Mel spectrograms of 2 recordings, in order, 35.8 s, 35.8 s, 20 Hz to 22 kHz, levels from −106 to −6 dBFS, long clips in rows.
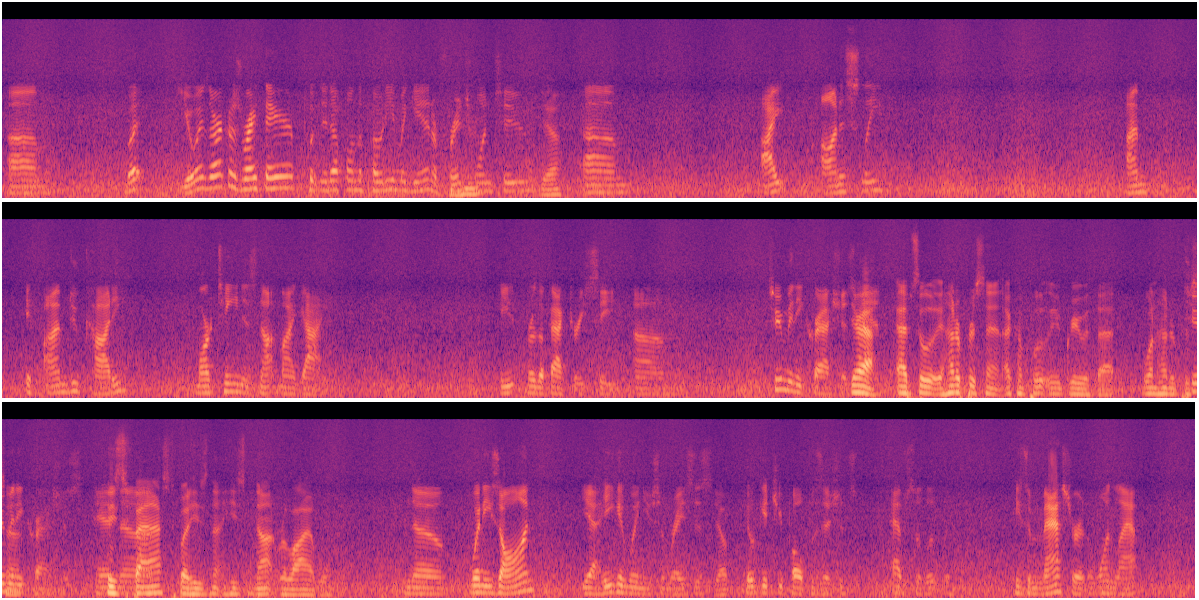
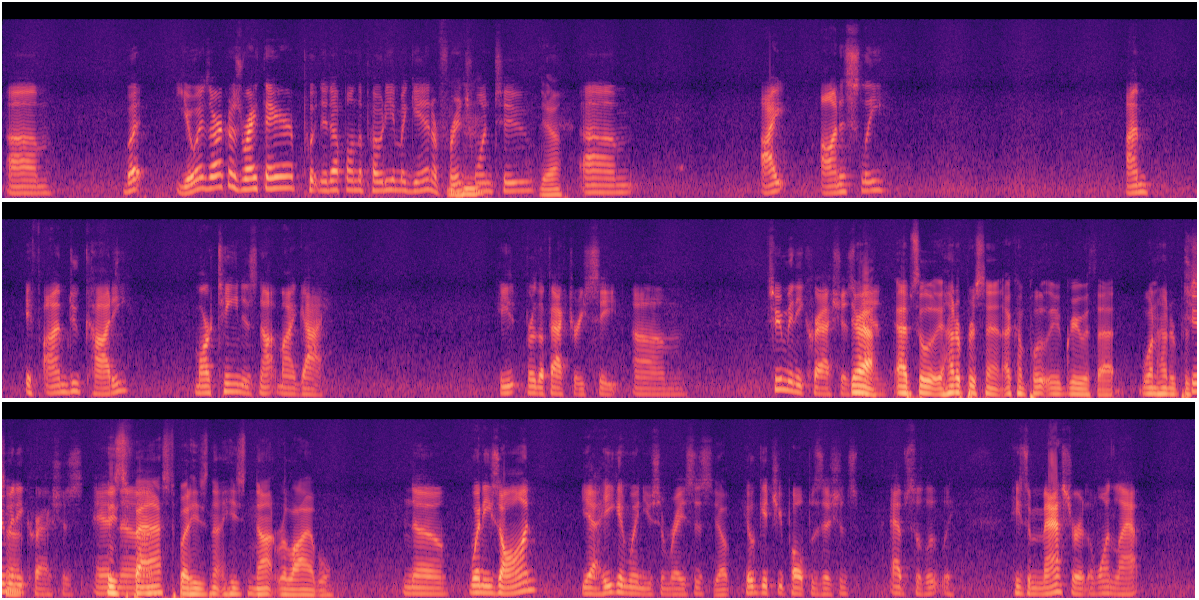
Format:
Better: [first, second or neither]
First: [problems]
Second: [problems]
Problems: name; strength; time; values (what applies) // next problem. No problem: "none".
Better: second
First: hiss; loud; throughout; 9 dB below the speech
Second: hiss; faint; throughout; 25 dB below the speech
